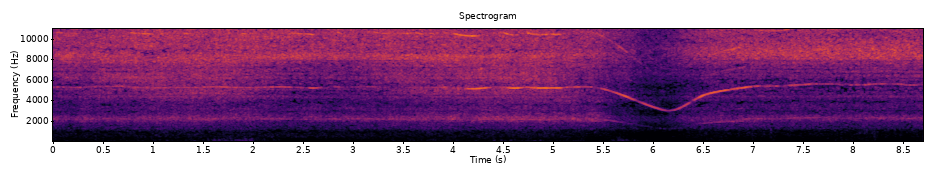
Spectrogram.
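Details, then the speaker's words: Dental handpiece with football bur contouring composite at the lingual and cervical region of a restored chipped upper central incisor, adult male: high-pitched whine with steady hiss, pitch briefly dropping under load. "I feel at the cervical region and make sure that I don't have, got it all sealed up and I don't have any overhangs there. And I could contour a little bit more here and here."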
